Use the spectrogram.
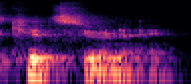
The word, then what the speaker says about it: kitsune: does Japanese pronunciation it of is- something carry into the Pathfinder universe? It is kitsune.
